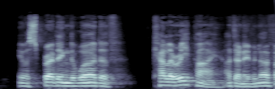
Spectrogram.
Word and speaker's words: Kalaripayattu: You're spreading the word of Kalaripayattu. I don't even know if I could say it properly. You said it right. Yeah, Kalaripayattu.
